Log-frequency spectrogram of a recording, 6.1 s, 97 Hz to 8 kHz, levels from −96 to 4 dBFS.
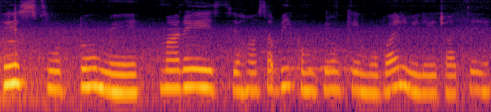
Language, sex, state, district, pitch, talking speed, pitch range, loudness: Hindi, female, Madhya Pradesh, Umaria, 240 Hz, 115 wpm, 225-260 Hz, -19 LUFS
